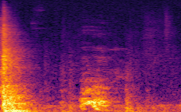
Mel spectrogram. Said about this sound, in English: Actually, hold that thought. Let me shut the door.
